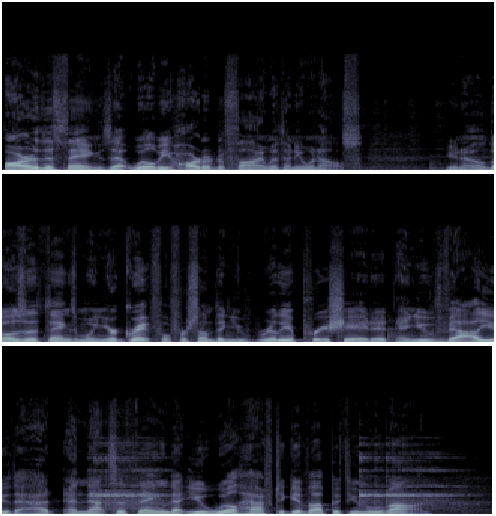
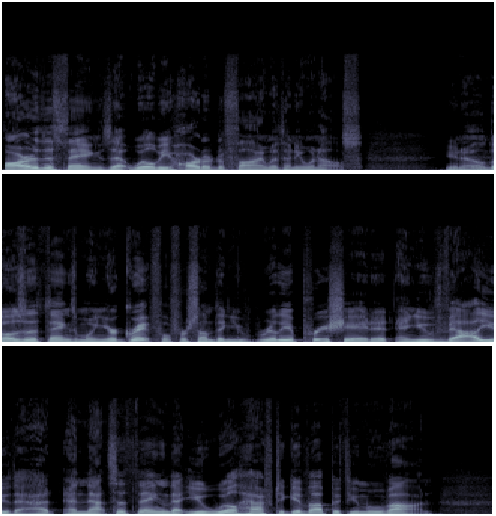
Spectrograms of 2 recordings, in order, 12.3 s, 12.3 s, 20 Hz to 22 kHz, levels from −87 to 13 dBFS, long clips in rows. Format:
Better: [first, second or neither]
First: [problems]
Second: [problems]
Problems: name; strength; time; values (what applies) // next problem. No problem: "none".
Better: second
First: household noises; noticeable; throughout; 15 dB below the speech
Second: none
